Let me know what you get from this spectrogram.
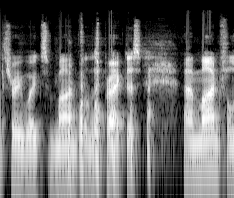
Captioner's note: chuckles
